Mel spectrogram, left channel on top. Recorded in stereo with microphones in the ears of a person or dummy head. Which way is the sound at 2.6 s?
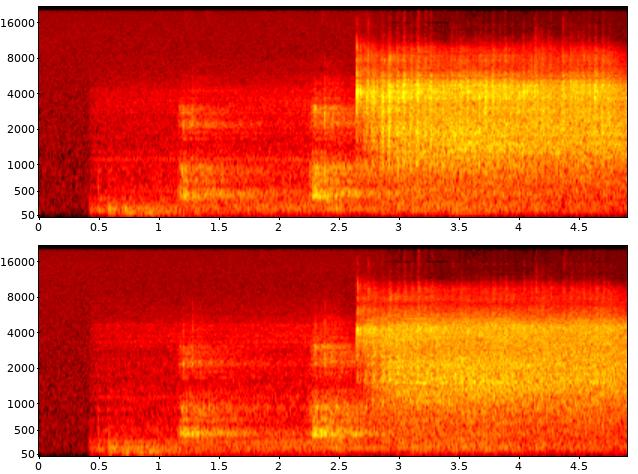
55° left (ahead or behind).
